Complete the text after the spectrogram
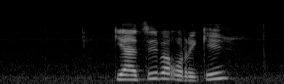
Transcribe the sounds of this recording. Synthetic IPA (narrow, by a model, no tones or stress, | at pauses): kʼɪat͡sʼɪbaɣʊrɪkʼɪ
